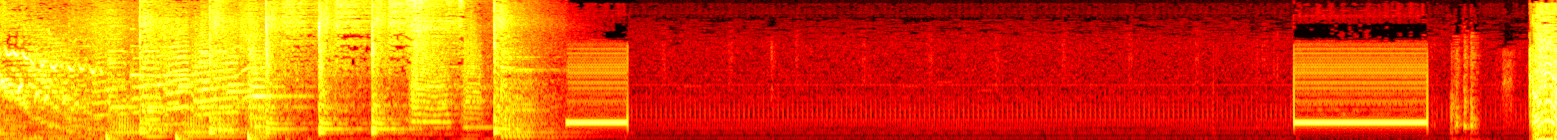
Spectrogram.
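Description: A telephone ringing tone sounds as a call is placed, after a loud burst of music: a short steady buzz, a long silence, then a second longer buzz, followed by a few faint clicks.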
